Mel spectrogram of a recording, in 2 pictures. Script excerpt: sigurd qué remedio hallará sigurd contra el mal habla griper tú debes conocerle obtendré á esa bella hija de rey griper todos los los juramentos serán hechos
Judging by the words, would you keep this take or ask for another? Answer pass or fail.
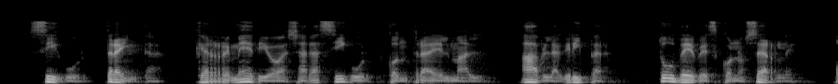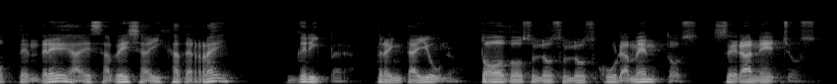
pass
